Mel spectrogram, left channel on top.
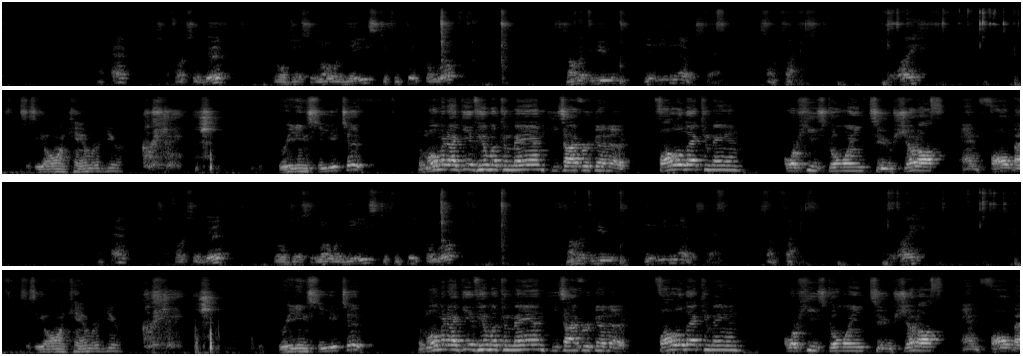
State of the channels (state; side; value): normal; both; correlation 0.60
